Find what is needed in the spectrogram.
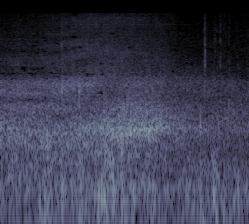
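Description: Wind buffeting a phone's microphone, a low irregular rumble, over a steady rushing noise that swells about a second in.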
